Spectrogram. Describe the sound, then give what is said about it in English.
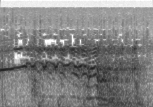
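A horse whinnies loudly, a shrill, wavering neigh that slides downward in pitch, with the shuffle of hooves beneath it, where horses wait in the shadows at the edge of a town. No one speaks. “Meantime, the Lone Ranger walked to the edge of town, where Tonto waited in the shadows with the horses.”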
